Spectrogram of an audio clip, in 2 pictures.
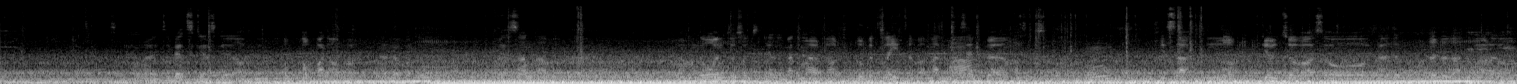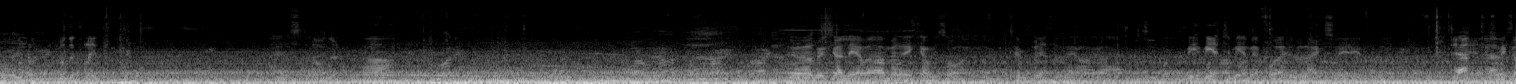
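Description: Rail-replacement bus engine and road noise heard from inside the passenger cabin, the engine working harder and louder from a few seconds in until about halfway, then easing off.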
